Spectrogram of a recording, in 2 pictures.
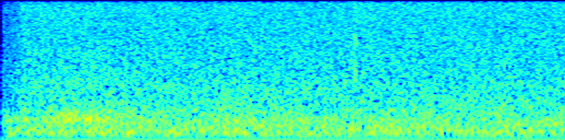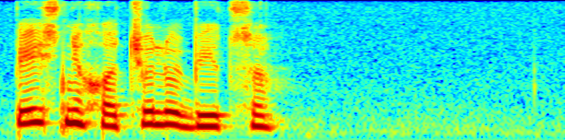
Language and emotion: Russian, neutral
